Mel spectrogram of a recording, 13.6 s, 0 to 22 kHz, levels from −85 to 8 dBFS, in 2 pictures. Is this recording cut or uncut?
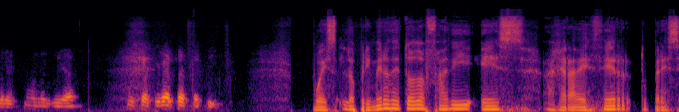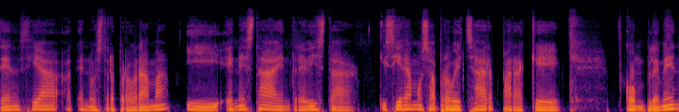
uncut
